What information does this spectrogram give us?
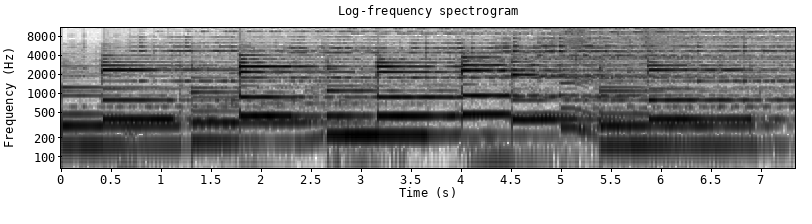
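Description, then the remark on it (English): Electric guitar plays slow, sustained two-note phrases through a crystal delay effect set at 20%, each note blooming into a shimmering, echoing wash that hangs over the next. No one speaks. “And it again, it adds some shimmer to the sound.”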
